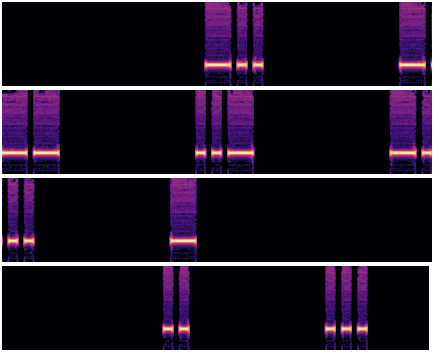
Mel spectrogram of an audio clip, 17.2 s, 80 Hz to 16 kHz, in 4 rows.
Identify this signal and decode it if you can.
Morse code, heard as a keyed tone, about 15 wpm, spaced as for 5 wpm, 1000 Hz. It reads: DOUBT IS
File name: qotdfiles / 5wpm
